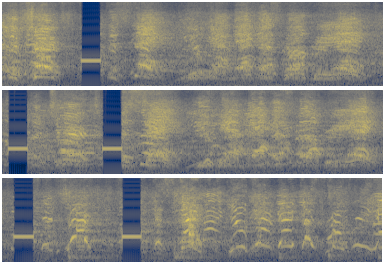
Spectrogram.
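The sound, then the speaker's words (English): A large crowd of abortion-rights protesters chants loudly in unison, 'beep the church, beep the state, you can't make us procreate', a dense roar of shouting voices, with brief censoring bleep tones cutting in several times between phrases. “That might have been a little hard to hear as the land whales were chanting, but what they were saying was, beep the church, beep the state, you can't make us procreate.”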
